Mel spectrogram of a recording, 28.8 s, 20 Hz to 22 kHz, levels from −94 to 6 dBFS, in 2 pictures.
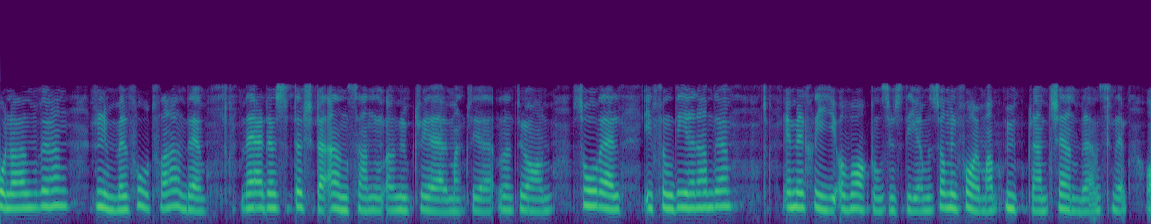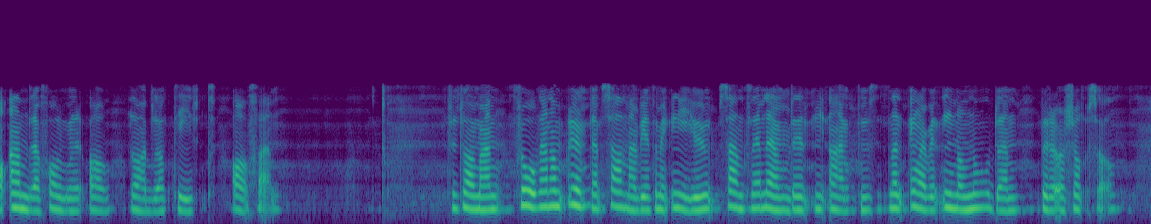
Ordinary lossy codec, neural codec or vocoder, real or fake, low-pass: none; autoencoder, 44.1 kHz, a latent of 192 numbers a frame, MeloTTS; fake; 5.4 kHz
